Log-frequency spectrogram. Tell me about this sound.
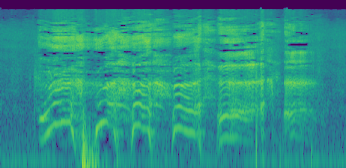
a nice cough
cough, hack, ill, sick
